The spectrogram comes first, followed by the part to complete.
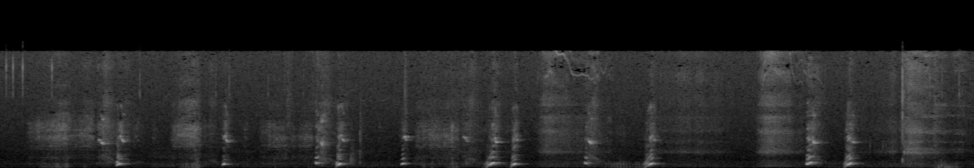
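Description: A border collie barking in her sleep during a nightmare: about a dozen short, sharp yips, several in quick pairs, with soft breathy huffs between them.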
